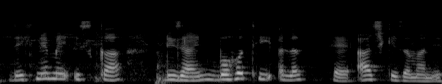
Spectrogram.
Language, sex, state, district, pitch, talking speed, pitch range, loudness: Hindi, female, Chhattisgarh, Raigarh, 215 Hz, 150 wpm, 195-230 Hz, -32 LUFS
